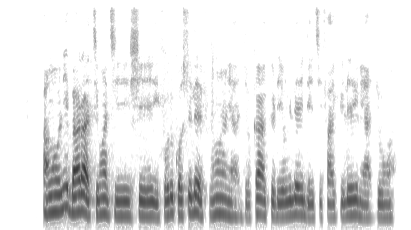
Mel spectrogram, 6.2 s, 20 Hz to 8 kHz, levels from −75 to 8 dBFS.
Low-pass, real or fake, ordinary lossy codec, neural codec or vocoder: 7.2 kHz; real; none; none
